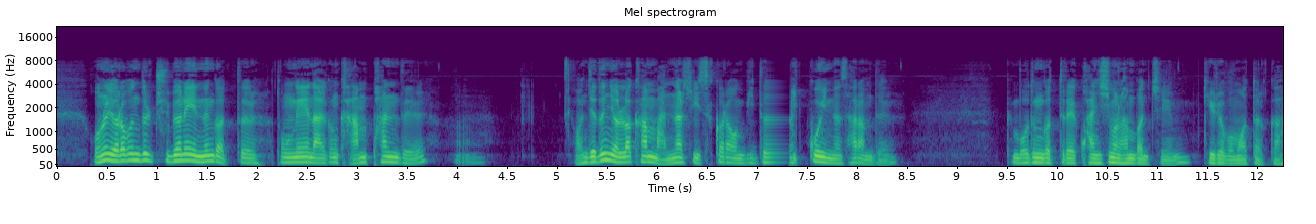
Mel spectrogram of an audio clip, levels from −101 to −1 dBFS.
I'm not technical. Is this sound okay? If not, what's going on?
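No. From 7.09 to 7.33 s the speech breaks off into a brief fading buzz. This is a long network dropout: audio likely stopped arriving over the call connection, the receiver stretched the last sound to fill the gap, and about 0.22 s of speech was lost.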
